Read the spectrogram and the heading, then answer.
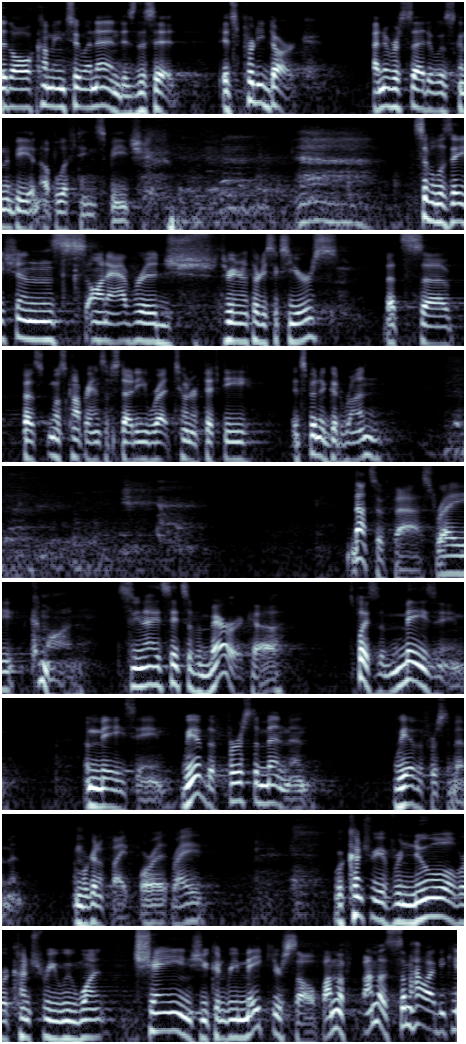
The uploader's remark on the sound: Lecture At University of Austin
